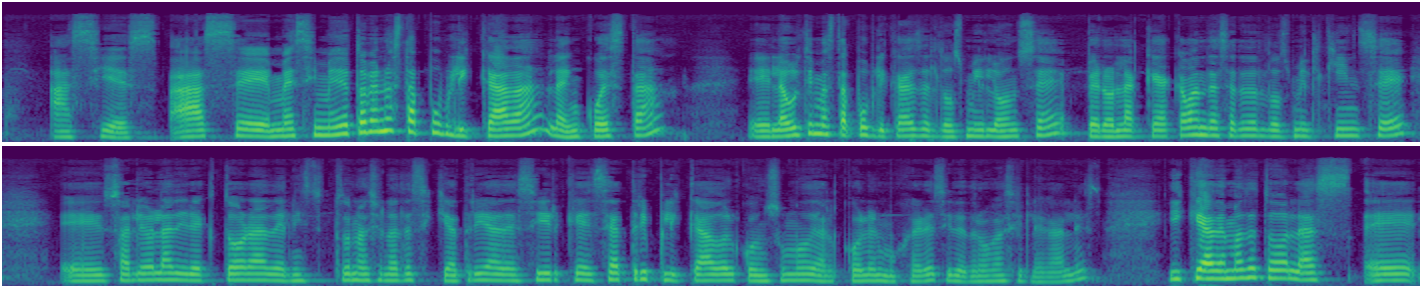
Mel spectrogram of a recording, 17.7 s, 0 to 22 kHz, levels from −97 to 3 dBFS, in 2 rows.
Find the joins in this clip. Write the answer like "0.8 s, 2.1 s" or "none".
8.9 s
